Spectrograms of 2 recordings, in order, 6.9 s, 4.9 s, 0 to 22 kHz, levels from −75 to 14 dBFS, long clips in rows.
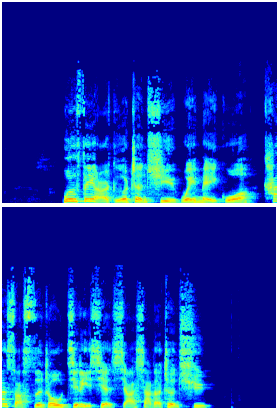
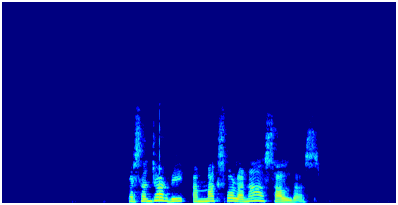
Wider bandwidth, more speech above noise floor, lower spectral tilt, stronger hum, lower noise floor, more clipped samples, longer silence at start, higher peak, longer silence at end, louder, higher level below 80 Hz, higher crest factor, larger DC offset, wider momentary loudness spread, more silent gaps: first, 15.5 kHz vs 10.5 kHz; first, 56 dB vs 50 dB; about the same, -3.5 dB/octave vs -4.5 dB/octave; neither; about the same, -72 dBFS vs -75 dBFS; neither; second, 0.75 s vs 1.6 s; first, 0 dBFS vs -8 dBFS; second, 0.85 s vs 1 s; first, -16 LUFS vs -24 LUFS; first, -50 dBFS vs -68 dBFS; about the same, 16 dB vs 18 dB; neither; second, 5 LU vs 11 LU; neither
